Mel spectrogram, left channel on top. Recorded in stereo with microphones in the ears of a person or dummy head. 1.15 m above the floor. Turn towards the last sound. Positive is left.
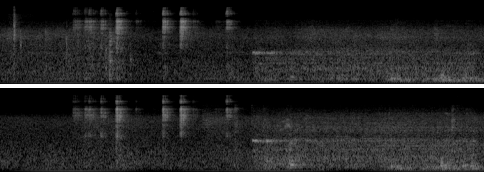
turn(degrees=-55)  # may be behind; listen again after turning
